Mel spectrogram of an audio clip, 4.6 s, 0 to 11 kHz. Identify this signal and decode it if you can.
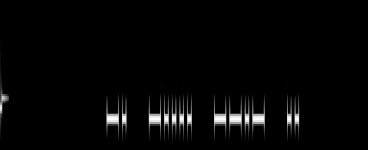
Morse code, heard as a keyed tone, about 25 wpm, spaced as for 18 wpm, 700 Hz. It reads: N6QI
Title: USA Call Signs - 4 Characters - 2x Character Spacing - 25wpm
